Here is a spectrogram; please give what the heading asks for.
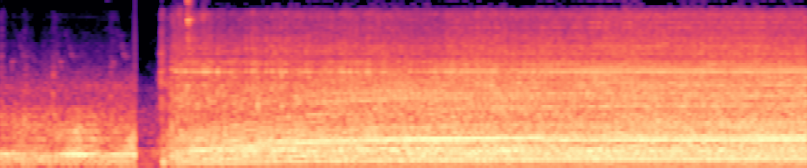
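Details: Husqvarna backpack blower stored for many years that would not start because its old tank gas held water; refilled with fresh gas, the two-stroke fires after a pause, climbs and settles into a clean, steady high buzz without surging: normal running.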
